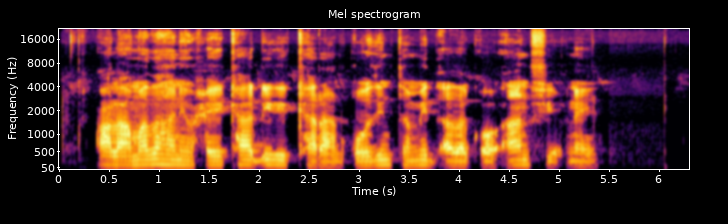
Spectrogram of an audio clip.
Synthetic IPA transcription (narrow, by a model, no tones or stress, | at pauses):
ʕɑlaːmɐðɐɦɐnɪwɑħɑjkʰaːɖɪɣɪkʰɐɾaːnqɔːðɪnt̪ʰɐmɪd̪ɐðɐɡɔːʔaːnfiːʕnɛjn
